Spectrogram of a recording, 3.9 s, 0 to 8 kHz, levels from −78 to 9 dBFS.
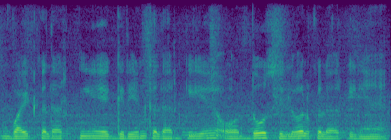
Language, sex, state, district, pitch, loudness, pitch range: Hindi, female, Uttar Pradesh, Lucknow, 120 Hz, -16 LUFS, 115-125 Hz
